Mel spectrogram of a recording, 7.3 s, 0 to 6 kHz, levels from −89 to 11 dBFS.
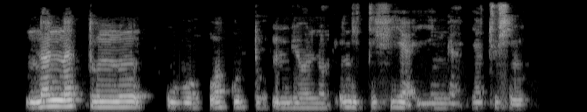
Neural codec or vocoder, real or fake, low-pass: none; real; 5.4 kHz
